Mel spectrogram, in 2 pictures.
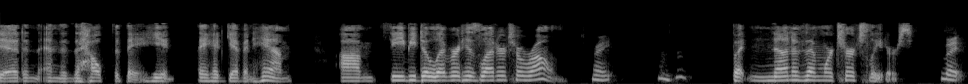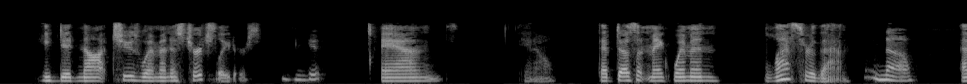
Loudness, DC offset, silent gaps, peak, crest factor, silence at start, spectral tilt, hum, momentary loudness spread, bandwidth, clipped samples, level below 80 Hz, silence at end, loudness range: -25 LUFS; under 0.1%; 14.39-14.71 s, 15.50-15.64 s; -6 dBFS; 20 dB; 0 s; -3 dB/octave; none; 16 LU; 7.6 kHz; under 0.1%; -68 dBFS; 0 s; 4 LU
